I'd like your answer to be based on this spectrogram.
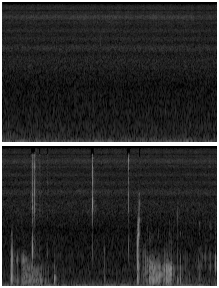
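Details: A few gurgling, bubbling stomach rumbles in a quiet room after eating mango; ordinary bowel sounds.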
